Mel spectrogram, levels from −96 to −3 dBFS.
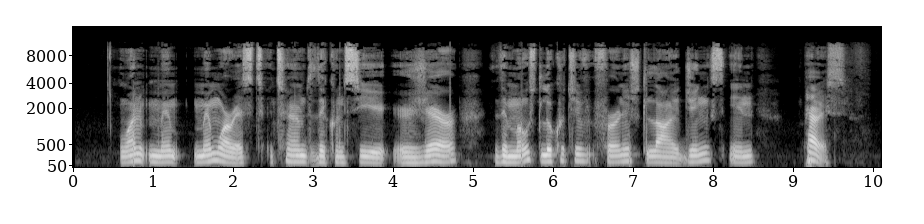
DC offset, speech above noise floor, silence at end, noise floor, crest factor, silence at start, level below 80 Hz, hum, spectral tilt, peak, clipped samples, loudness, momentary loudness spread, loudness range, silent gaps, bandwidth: under 0.1%; 26 dB; 0.45 s; -49 dBFS; 20 dB; 0.6 s; -56 dBFS; none; -4 dB/octave; -2 dBFS; under 0.1%; -23 LUFS; 8 LU; 3 LU; none; 11.5 kHz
